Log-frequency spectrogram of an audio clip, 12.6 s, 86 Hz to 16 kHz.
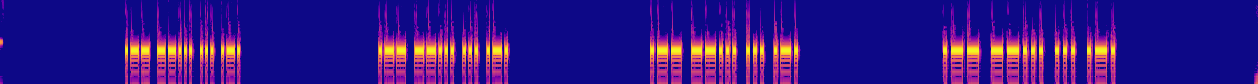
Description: Morse code, heard as a keyed tone, about 37 wpm, 700 Hz. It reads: W7SR W7SR W7SR W7SR
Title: Speed Racing - USA 1x2 Call Signs 30wpm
